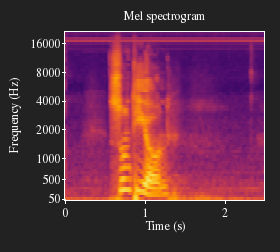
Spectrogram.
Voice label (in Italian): tel ro, frasi utili, audio rumeno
